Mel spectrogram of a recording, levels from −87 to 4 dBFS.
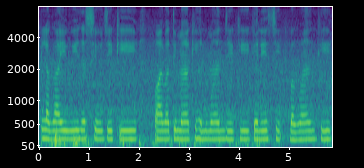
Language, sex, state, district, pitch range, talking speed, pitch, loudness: Hindi, female, Haryana, Jhajjar, 180-185 Hz, 165 wpm, 185 Hz, -17 LUFS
